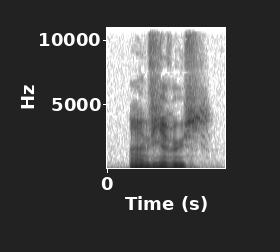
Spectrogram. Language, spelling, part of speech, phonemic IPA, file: French, virus, noun, /vi.ʁys/, Fr-virus.ogg
- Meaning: virus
